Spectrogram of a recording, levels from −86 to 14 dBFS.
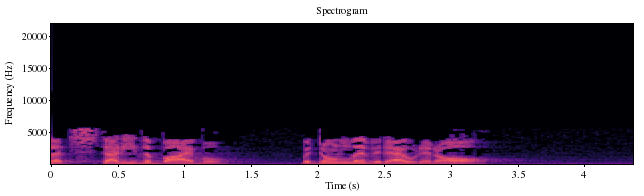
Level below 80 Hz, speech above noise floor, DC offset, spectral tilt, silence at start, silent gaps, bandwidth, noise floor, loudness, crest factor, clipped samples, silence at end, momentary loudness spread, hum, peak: -62 dBFS; 33 dB; under 0.1%; -7.5 dB/octave; 0 s; none; 6 kHz; -57 dBFS; -24 LUFS; 18 dB; under 0.1%; 1.1 s; 12 LU; none; -6 dBFS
